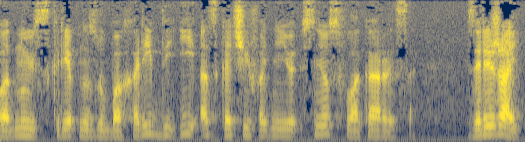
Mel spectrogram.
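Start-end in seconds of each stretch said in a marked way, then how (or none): 4.7-5.2 loud command to reload; shouted order. Acted. Clarisse ordering the crew to reload, loud command. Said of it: "вновь отдала приказ Клариса".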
